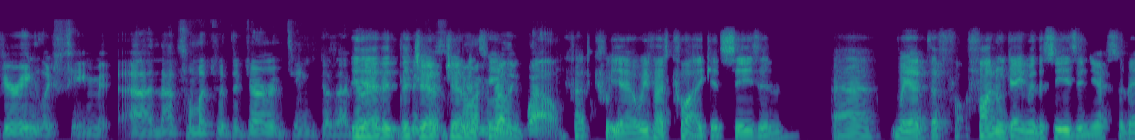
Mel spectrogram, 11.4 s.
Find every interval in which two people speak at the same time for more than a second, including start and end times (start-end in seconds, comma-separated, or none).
3.5-5.2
